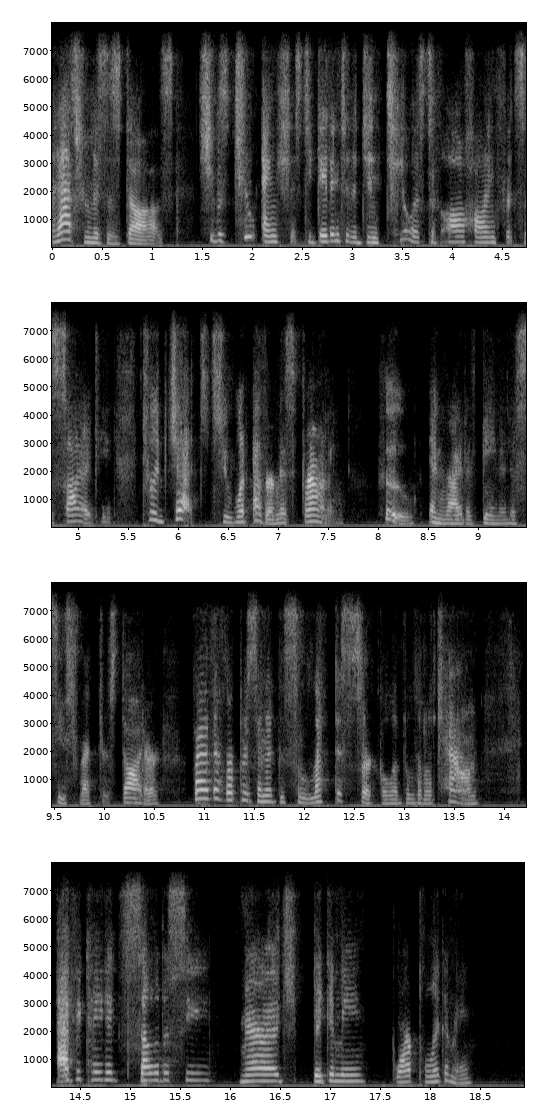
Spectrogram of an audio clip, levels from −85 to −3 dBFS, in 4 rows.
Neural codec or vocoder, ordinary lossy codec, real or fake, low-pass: codec, 32 kHz, 1.9 kbps, SNAC; Opus, 16 kbps; fake; 7.2 kHz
